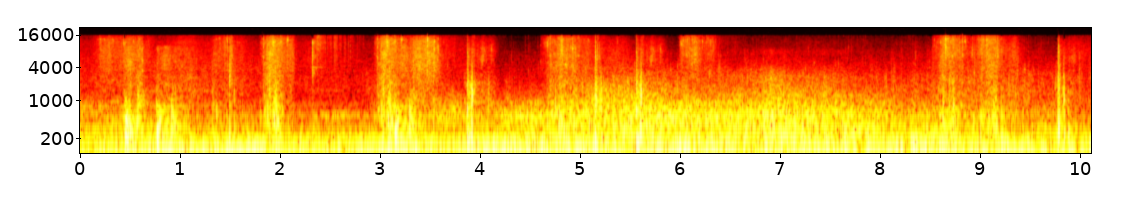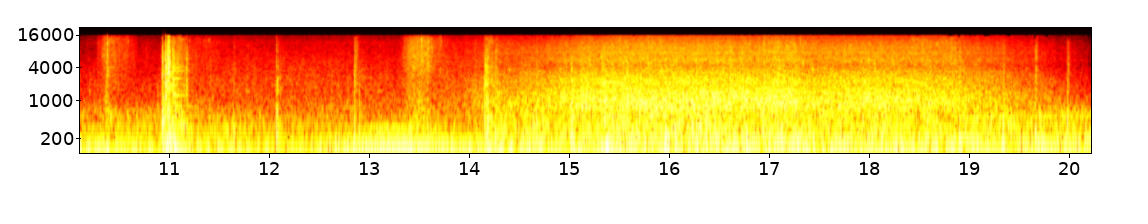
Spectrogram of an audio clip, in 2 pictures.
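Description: A large machine hums low and steadily.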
